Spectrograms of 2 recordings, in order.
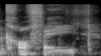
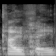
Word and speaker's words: Coffey: It's not a mispronunciation of Kofi, like Kofi, like the wrestler. It is. Coffee like John Coffee from Green Mile, like the drink, but spelled differently.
